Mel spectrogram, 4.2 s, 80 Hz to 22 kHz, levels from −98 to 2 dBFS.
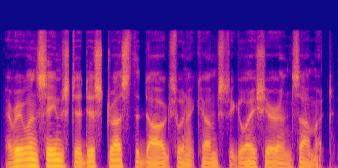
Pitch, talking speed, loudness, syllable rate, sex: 90 Hz, 185 wpm, -17 LUFS, 5.1 syllables/s, male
